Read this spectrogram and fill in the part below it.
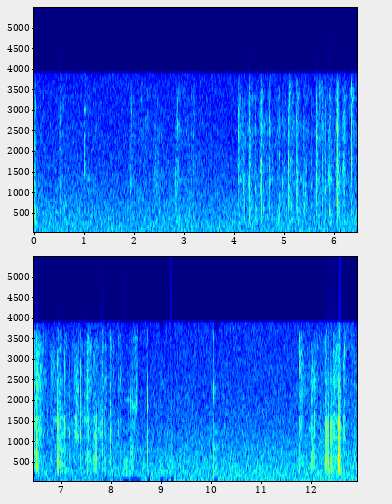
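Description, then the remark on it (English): Keyboard typing into a chat room: a run of quick, irregular clicks and taps, sparse at first, then denser and louder in bursts through the middle, with a few more keystrokes at the end. No one speaks. “I'm typing that into the chat room now.”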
